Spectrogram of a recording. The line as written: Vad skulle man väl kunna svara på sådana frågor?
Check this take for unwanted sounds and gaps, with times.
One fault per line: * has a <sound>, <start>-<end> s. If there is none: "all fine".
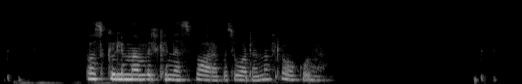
all fine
